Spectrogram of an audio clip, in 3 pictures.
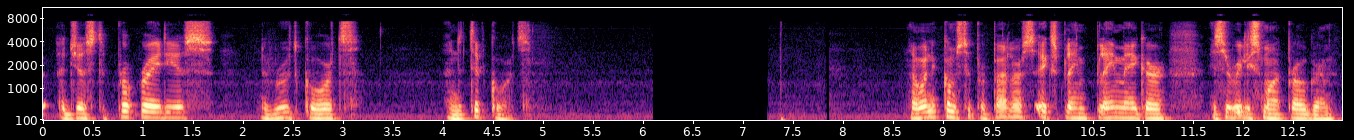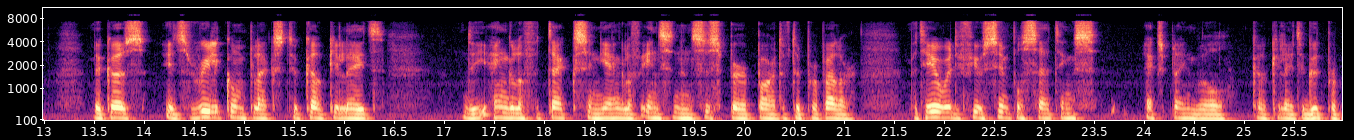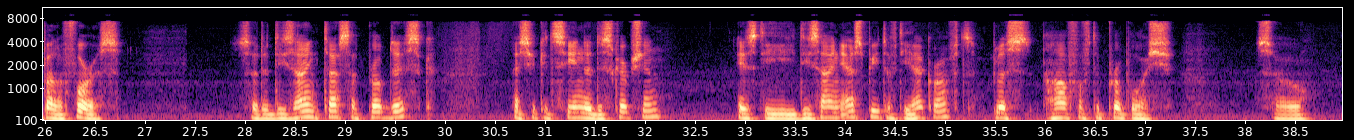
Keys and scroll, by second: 37.8 shift++, 38.6 +.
